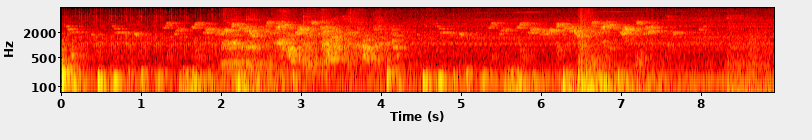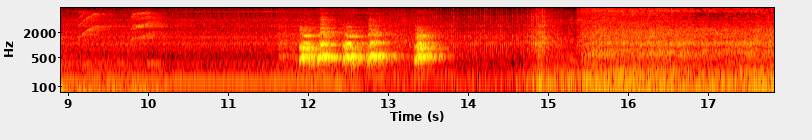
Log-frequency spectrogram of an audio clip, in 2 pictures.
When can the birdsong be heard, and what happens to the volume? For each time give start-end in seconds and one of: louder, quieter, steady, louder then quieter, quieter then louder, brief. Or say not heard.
0.0-10.2 quieter.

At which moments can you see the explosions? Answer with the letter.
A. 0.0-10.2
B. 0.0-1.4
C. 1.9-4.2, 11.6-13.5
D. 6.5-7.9
D.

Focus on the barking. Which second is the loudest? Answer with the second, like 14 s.
12 s.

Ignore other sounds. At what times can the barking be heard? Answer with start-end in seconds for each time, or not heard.
1.9-4.2, 11.6-13.5.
